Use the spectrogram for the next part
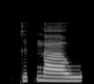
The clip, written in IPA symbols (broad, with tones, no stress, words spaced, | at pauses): kɪ˨˥k̚n̪aː˧w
